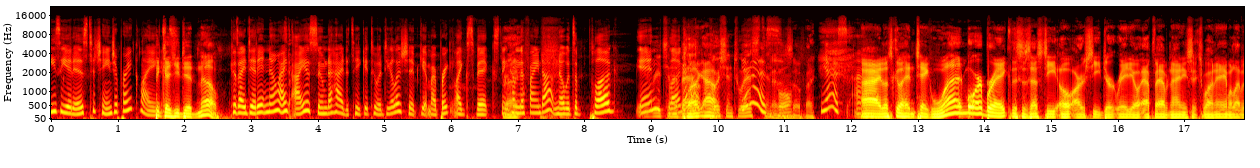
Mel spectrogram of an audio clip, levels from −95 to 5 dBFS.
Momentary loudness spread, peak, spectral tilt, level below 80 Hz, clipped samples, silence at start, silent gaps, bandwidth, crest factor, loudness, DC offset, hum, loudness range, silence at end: 13 LU; -2 dBFS; -6.5 dB/octave; -34 dBFS; under 0.1%; 0 s; none; 13.5 kHz; 20 dB; -21 LUFS; under 0.1%; none; 10 LU; 0 s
